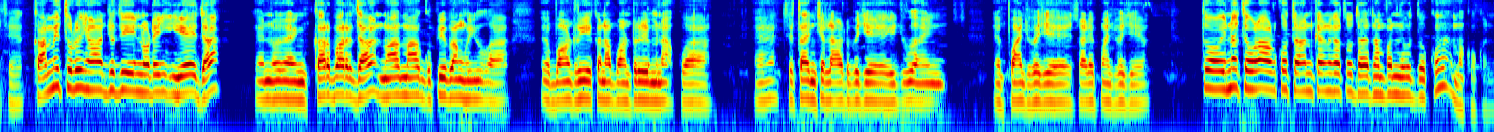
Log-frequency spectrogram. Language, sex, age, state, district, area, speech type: Santali, male, 45-60, Jharkhand, Bokaro, rural, spontaneous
